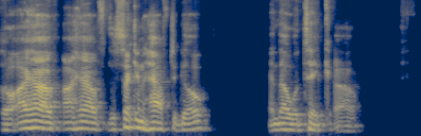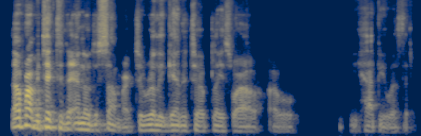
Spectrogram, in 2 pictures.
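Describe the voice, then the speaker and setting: A man's voice: lowish voice, animated, moderate pace, creaky, a bit bright, husky. A man speaking as a screenwriter and filmmaker, answering questions informally on an online video call.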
